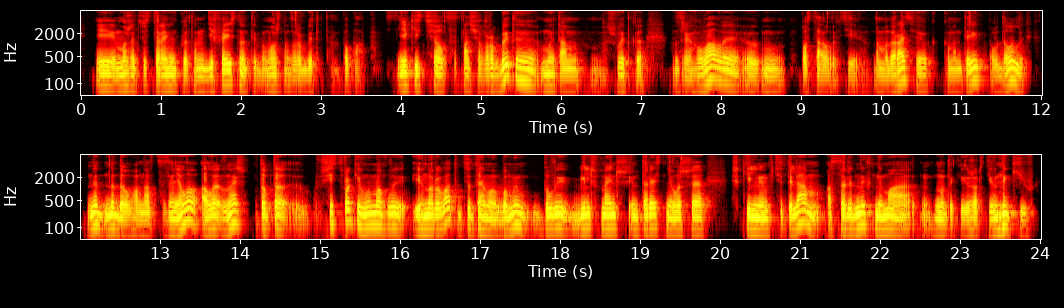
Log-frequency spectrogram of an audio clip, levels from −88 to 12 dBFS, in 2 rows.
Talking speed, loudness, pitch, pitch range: 140 wpm, -18 LUFS, 95 Hz, 90-110 Hz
